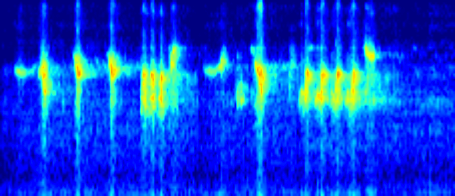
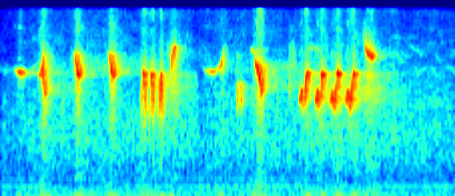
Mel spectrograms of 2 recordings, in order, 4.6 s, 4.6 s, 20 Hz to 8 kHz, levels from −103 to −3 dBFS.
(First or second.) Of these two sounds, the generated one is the first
